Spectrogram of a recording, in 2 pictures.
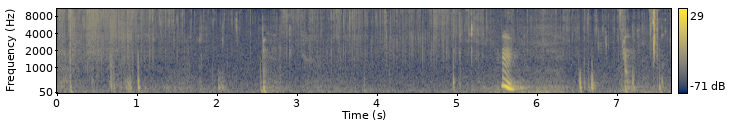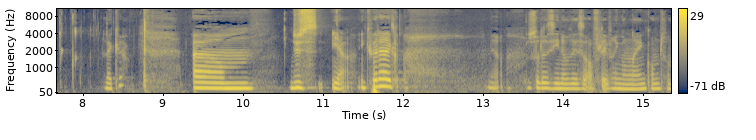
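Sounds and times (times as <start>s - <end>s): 
person sipping coffee with wet clicks and lip smacks: 0.0s - 8.9s
louder slurp and swallow of coffee: 6.4s - 8.2s
speech: 8.3s - 12.3s, 13.1s - 15.3s.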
